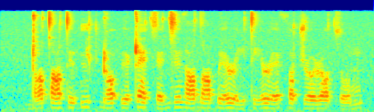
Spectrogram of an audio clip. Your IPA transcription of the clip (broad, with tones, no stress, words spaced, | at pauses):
ɖɛ˨˥tˤɛ˨˥tɨ˨˥ʔlʲɘ˦t͡ʃ ɖɔ˨˥ ʔɨ˨˥ʈɛ˦t͡sɘ˨˥ d͡zɨ˦ði˨˥dˤo˨˥ɓɘ˨˥ ɹi˨˥ti˨˥ ɹɘ˨˥ θɔ˦t͡ʃɭo˦ɭɔ˦ t͡so˨˥m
